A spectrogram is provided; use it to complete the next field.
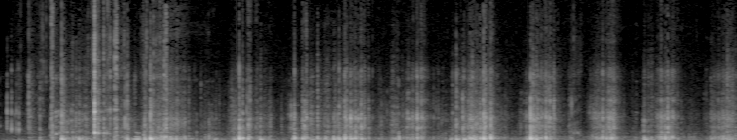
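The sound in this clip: Crunchy chewing of a dry, hard vanilla ring-shaped biscuit, with many crisp bites and grinding crunches in an uneven rhythm that continues steadily for several seconds.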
